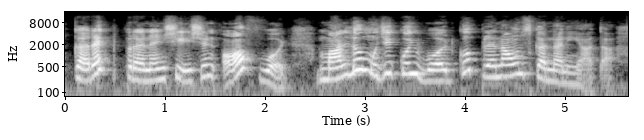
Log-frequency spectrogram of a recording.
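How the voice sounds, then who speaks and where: A woman's voice: sits high, bright, forceful tone. A woman teaching an exam-prep lesson. She reads points from slides and then explains each one step by step. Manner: reads English points slowly, then explains them in Hindi.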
